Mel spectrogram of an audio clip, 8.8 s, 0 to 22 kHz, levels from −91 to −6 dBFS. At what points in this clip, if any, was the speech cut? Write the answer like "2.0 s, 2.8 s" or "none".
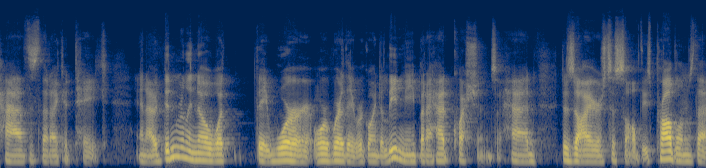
none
